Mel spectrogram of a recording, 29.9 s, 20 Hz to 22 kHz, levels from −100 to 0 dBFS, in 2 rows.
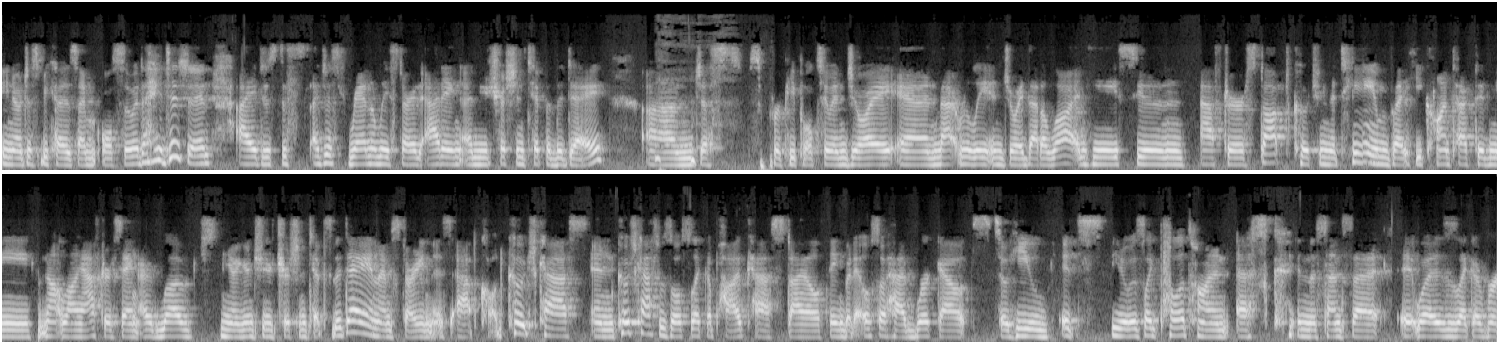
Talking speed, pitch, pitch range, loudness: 200 wpm, 165 Hz, 160-170 Hz, -15 LUFS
